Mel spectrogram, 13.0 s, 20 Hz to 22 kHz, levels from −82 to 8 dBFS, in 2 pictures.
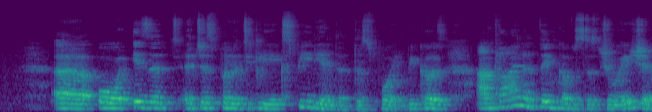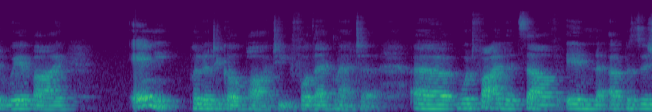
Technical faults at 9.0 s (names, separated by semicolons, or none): none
